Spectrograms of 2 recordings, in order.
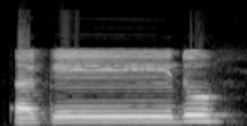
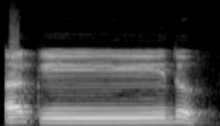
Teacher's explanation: آخری حرف جو دال ہے اس کے اوپر جو پیش ہے اس کو ہم ختم کر دیں گے اور دال کو بھی ساکن کر دیں گے، اور کیونکہ یہ وقف کا یہی طریقہ ہے کہ جس حرف پر وقف کرنا اس کو ساکن کر دیں، اور ساکن جب کریں گے تو اس کی زبر زیر پیش جو اس کے اوپر نیچے حرکت ہے وہ ختم ہو جائے گی، اور وہ آخری حرف ساکن ہو جائے گا تو وقف ہوگا اکید۔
